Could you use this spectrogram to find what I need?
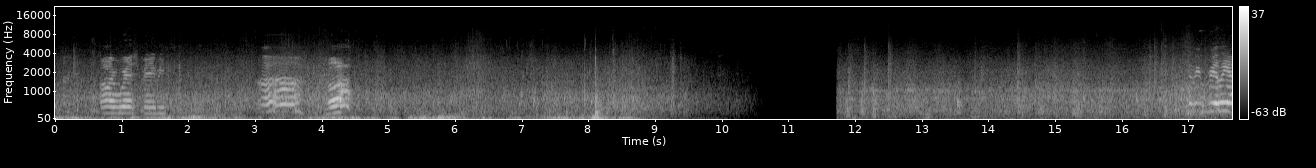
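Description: Waves wash against a boat's hull.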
